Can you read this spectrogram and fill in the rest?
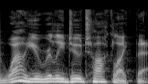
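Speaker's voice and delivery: ordinary delivery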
